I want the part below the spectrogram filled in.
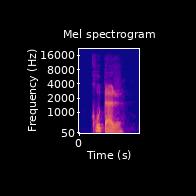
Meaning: crusting (of bread)
- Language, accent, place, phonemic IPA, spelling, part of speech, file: French, France, Lyon, /kʁu.taʒ/, croûtage, noun, LL-Q150 (fra)-croûtage.wav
